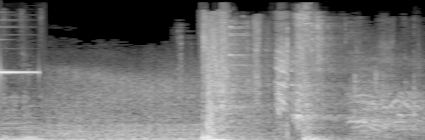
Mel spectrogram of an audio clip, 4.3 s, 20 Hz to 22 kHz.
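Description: Sniper rounds strike bulletproof glass in the 2007 Hitman film. Loud, sharp impacts with a cracking, shattering burst repeat about a second apart over a noisy background.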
